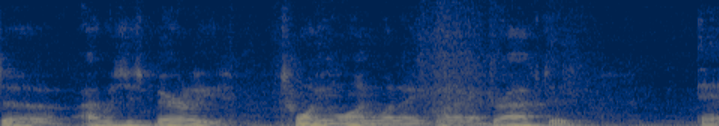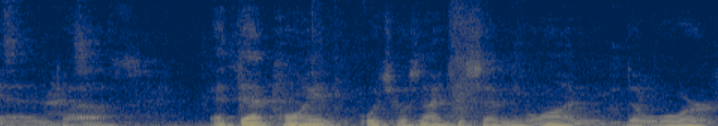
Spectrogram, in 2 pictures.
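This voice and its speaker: An older American man, a veteran in an interview, remembering his army days in a halting, plain-spoken way. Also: on the low side, gravelly, dark tone. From United States. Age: 70s or older. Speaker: Vietnam-era army veteran being interviewed. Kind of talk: veteran interview, recalling memories. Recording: echoey room, faint background noise.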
